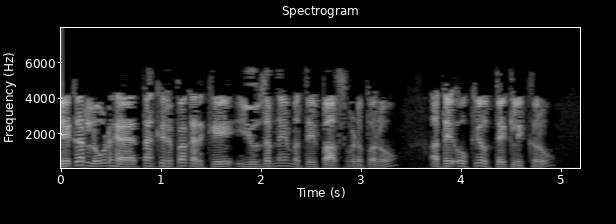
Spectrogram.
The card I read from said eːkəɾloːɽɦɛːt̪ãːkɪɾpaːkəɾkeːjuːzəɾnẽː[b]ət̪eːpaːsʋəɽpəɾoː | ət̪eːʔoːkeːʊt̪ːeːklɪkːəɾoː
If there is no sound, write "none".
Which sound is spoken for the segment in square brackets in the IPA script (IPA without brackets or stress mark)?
m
